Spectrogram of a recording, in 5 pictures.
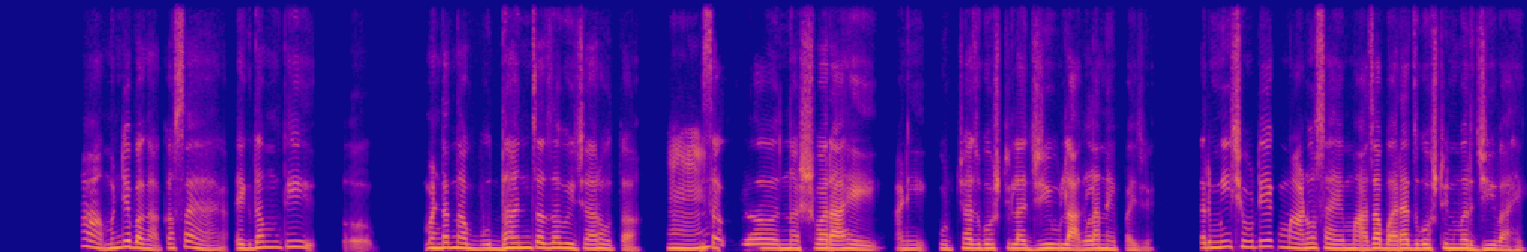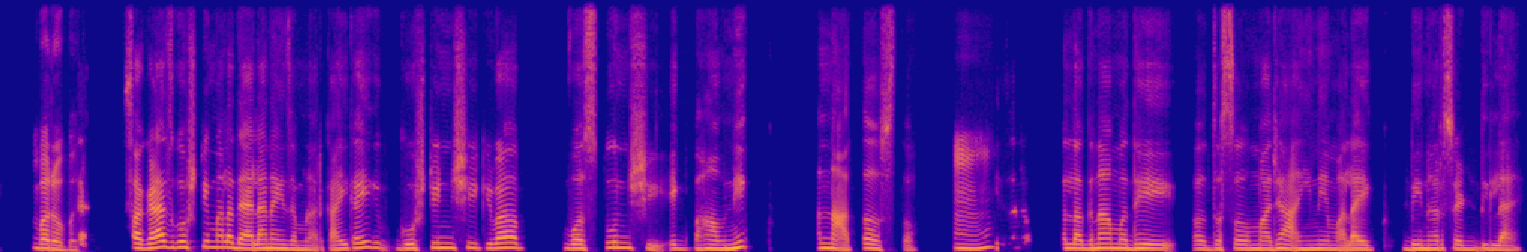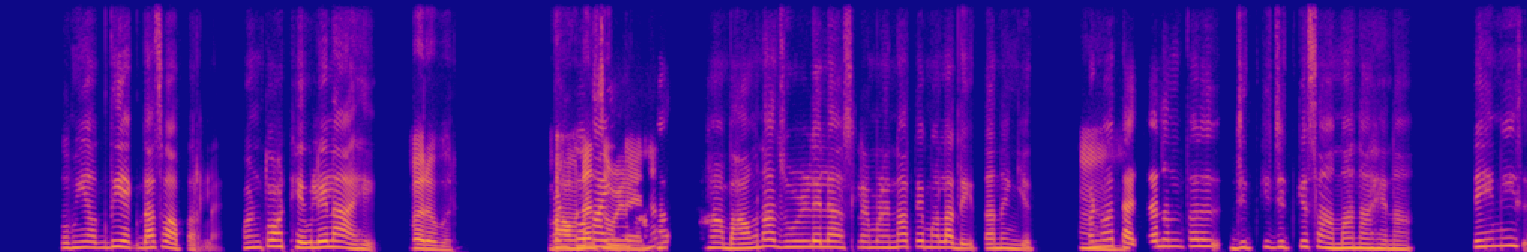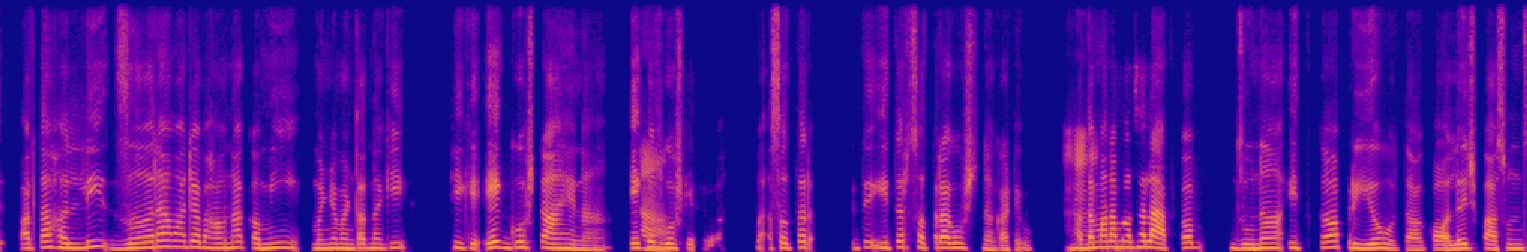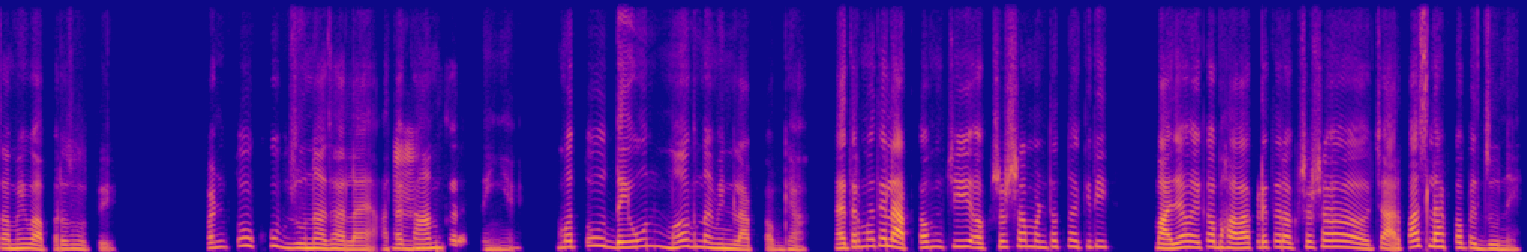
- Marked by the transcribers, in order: other background noise; in English: "डिनर सेट"; tapping
- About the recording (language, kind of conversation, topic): Marathi, podcast, अनावश्यक वस्तू कमी करण्यासाठी तुमचा उपाय काय आहे?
